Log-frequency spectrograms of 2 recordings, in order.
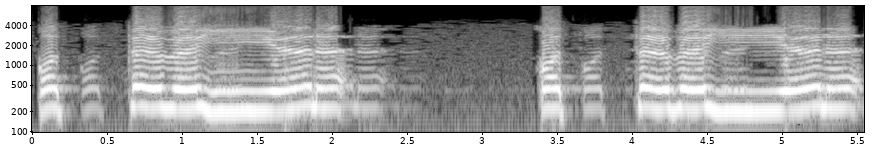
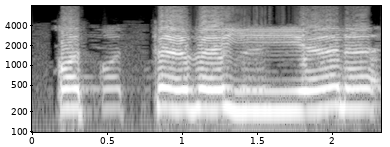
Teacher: مثلا دال ساکن کا تائے متحرک میں ادغام ہونا. قد تبين دال ساکن کی آواز واضح طور پر سنائی نہیں دیتی، اس کے بدلے تا کی آواز تشدید کے ساتھ ادا ہوتی ہے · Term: ادغام متجانسین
